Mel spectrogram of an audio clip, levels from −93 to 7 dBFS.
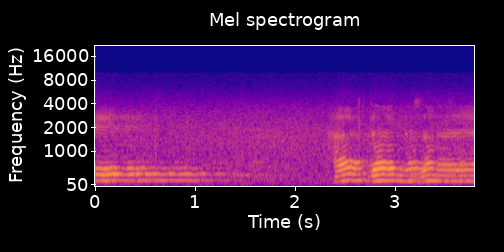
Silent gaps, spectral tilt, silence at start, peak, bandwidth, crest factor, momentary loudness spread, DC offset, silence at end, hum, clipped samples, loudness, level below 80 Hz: none; -8 dB/octave; 0 s; -8 dBFS; 9.2 kHz; 18 dB; 18 LU; under 0.1%; 0 s; none; under 0.1%; -24 LUFS; -62 dBFS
